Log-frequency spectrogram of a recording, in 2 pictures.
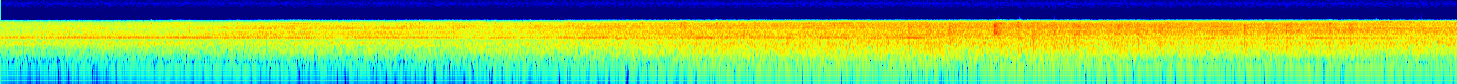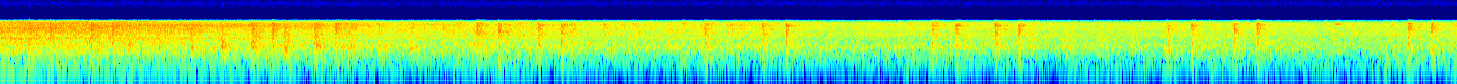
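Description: KiwiRail train passing: the diesel locomotive's steady hum and whine swell to their loudest about ten seconds in. Through the second half the wagons' wheels click over the rail joints in a quick, uneven run.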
